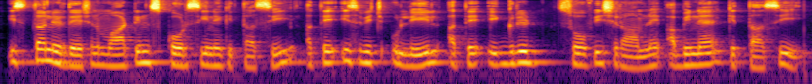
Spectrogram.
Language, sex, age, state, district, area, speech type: Punjabi, male, 18-30, Punjab, Sangrur, urban, read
